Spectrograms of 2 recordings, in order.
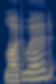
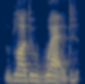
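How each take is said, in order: First: The W sound is light and barely heard. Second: The W sound is clearly and fully pronounced.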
